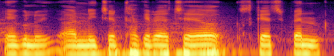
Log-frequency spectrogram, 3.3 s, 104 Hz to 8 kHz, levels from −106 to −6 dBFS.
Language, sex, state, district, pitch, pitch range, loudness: Bengali, male, Tripura, Unakoti, 125 Hz, 120-125 Hz, -14 LUFS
